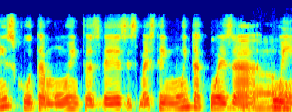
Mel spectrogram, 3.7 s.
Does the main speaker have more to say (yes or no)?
no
